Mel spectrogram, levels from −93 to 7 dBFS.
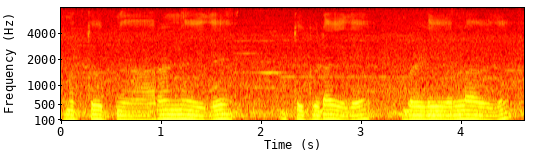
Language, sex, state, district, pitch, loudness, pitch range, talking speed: Kannada, male, Karnataka, Koppal, 115 Hz, -15 LUFS, 110-120 Hz, 115 wpm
